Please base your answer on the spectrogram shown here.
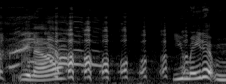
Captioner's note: laughing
